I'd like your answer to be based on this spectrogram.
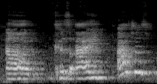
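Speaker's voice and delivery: ordinary talk, nothing marked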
